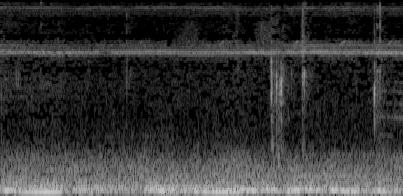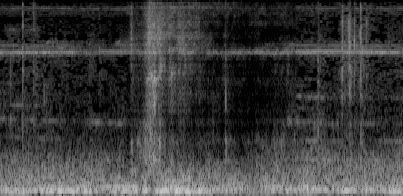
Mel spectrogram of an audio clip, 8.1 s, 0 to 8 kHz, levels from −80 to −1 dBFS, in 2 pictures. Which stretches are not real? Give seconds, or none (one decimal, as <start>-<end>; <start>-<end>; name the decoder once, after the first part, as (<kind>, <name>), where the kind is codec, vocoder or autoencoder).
5.3-7.0 (codec, HILCodec)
